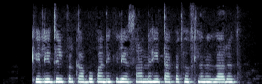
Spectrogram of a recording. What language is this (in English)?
Urdu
